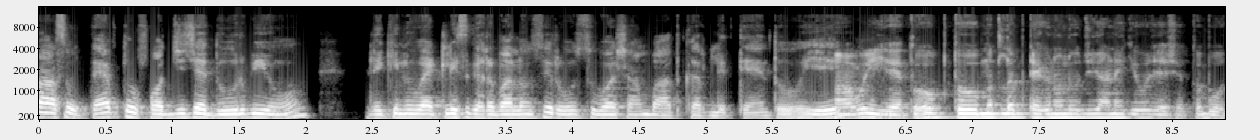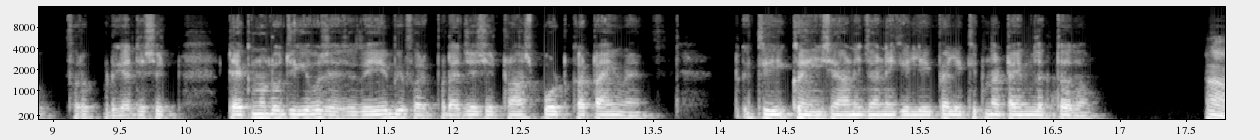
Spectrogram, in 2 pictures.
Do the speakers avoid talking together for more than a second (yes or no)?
yes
